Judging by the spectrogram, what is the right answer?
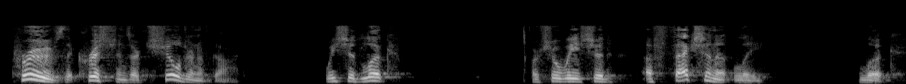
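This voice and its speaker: Middle-aged male pastor, earnest sermon delivery, unhurried, slightly husky voice, somewhat dull recording. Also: mid-range voice. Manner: slow, earnest storytelling with emphatic repetition.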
